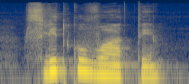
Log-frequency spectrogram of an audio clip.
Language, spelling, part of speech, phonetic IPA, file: Ukrainian, слідкувати, verb, [sʲlʲidkʊˈʋate], Uk-слідкувати.ogg
- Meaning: to follow, to track, to trace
